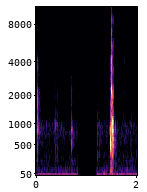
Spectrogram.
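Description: A pencil box's push-button catch clicking once, sharply, about one and a half seconds in, with a few faint handling clicks before it and a brief cut to silence just before the click.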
